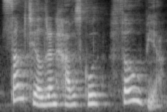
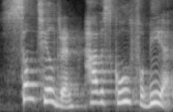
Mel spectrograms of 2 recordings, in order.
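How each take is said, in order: First: Put-on "Some children have school phobia" with clear "school"; right stress. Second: "school phobia" slurred into "a school phobia"; wrong stress. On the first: Teacher showing correct stress. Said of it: "what I really meant was". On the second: Teacher demoing wrong word stress. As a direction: run "Some children have a school phobia" together. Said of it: "I would be using the wrong stress". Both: Shown as a demonstration.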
